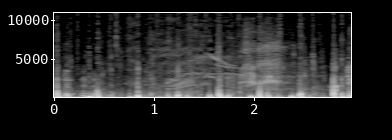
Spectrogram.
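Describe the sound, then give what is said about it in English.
Horse hooves clip-clop from a sound effect machine in a steady, brisk rhythm, about three knocks per second, clear, with a faint high whinny-like squeal drifting in briefly midway. “You've got your sound effect machine.”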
